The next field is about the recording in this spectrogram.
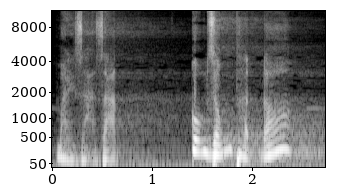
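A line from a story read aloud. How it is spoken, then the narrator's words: Shrill hissing. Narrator (Vietnamese): Cô gái áo đỏ rít lên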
